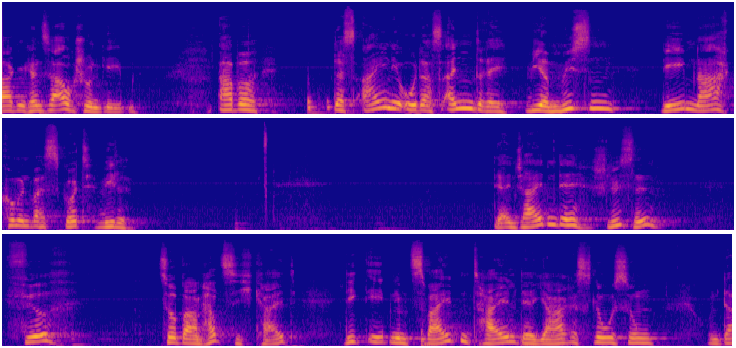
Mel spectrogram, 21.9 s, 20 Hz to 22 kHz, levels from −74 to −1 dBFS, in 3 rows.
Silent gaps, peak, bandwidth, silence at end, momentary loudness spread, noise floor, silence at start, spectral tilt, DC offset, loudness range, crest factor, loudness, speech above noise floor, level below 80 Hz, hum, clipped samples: none; -6 dBFS; 18 kHz; 0 s; 16 LU; -62 dBFS; 0 s; -6 dB/octave; under 0.1%; 7 LU; 20 dB; -25 LUFS; 38 dB; -60 dBFS; none; under 0.1%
